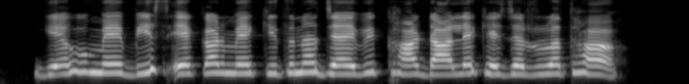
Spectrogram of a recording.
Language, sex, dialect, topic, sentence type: Magahi, female, Western, agriculture, question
